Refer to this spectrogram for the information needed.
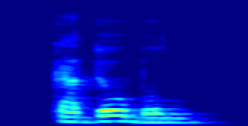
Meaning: gift card, gift voucher (token that is given as a gift and can be used to purchase specific items)
- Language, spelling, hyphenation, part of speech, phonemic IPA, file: Dutch, cadeaubon, ca‧deau‧bon, noun, /kaːˈdoːˌbɔn/, Nl-cadeaubon.ogg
